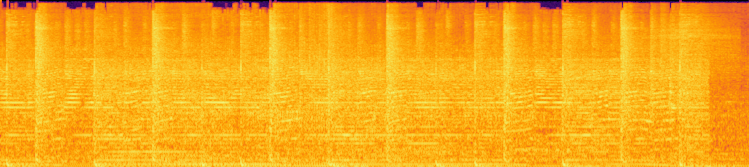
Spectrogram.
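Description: A big tractor's diesel engine runs steadily and loudly, a deep rumbling drone with repeated surging throttle changes and clanking knocks, heard close without talk.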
